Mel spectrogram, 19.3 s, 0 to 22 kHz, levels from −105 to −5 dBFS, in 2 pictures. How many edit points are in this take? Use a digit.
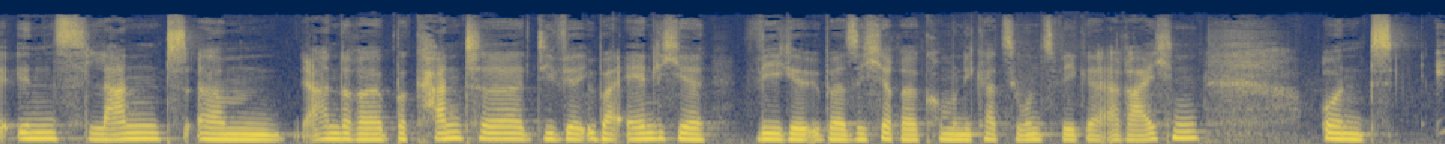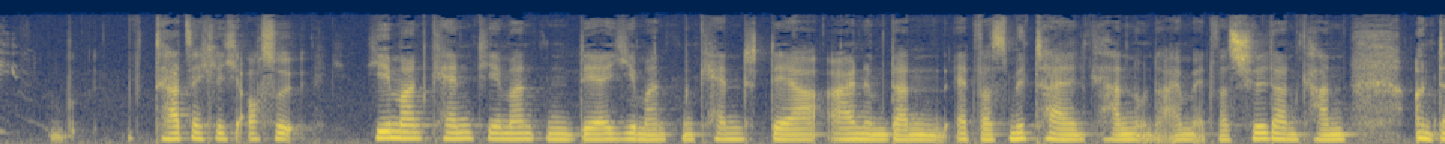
1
